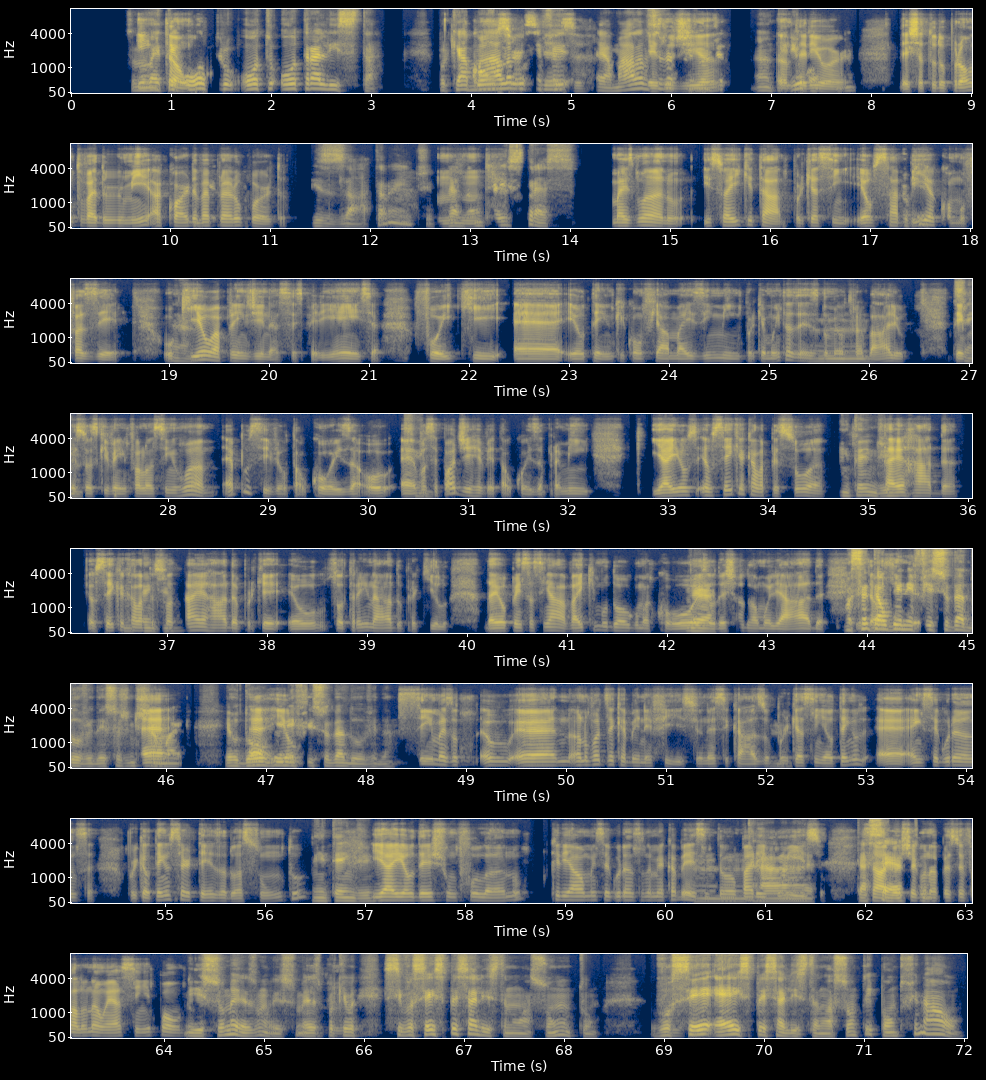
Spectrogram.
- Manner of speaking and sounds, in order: tapping
- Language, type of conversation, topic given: Portuguese, unstructured, Como você organiza o seu dia para ser mais produtivo?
